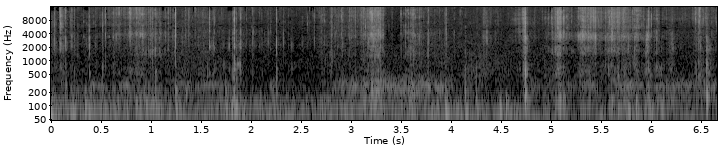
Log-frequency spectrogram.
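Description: A small fan paintbrush with a yellow tip and blue handle is brushed and rubbed across the surface of a small square beige fabric adhesive tape pad held in the fingertips. Soft, scratchy crinkling and tearing-like bristle sounds run throughout, broken by sharp, bright ticks over a low, steady rumble.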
